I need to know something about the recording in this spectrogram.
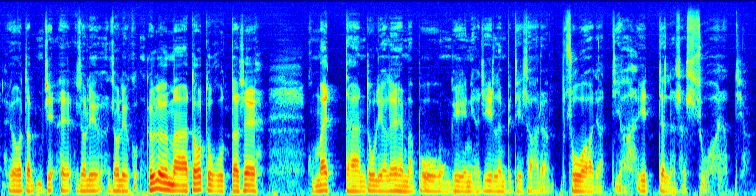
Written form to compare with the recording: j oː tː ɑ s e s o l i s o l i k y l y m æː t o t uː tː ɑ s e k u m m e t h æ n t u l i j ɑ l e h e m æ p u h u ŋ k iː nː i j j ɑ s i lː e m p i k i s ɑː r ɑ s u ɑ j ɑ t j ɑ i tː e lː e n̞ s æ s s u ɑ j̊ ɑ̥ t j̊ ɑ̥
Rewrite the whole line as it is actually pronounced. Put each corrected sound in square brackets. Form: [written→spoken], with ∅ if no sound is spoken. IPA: j oː tː ɑ s e s o l i s o l i k y l y m æː t o t uː tː ɑ s e k u m m e t h æ n t u l i j ɑ l e h e m æ p [u→uː] h u ŋ k iː nː i j j ɑ s i lː e m p i [k→t] i s ɑː r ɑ s u ɑ j ɑ t j ɑ i tː e lː e n̞ s æ s s u ɑ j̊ ɑ̥ t j̊ ɑ̥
